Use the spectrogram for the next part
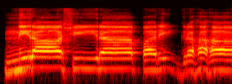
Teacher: ह के बाद में जो विसर्ग है उसका भी ह उच्चारण निकलेगा तो इस प्रकार से हो जाएगा निराशीर परिग्रहः अब पूरे श्लोक को एक साथ पढ़ते हैं। · ह के बाद में जो विसर्ग है, उसका भी ह ही उच्चारण निकलेगा।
